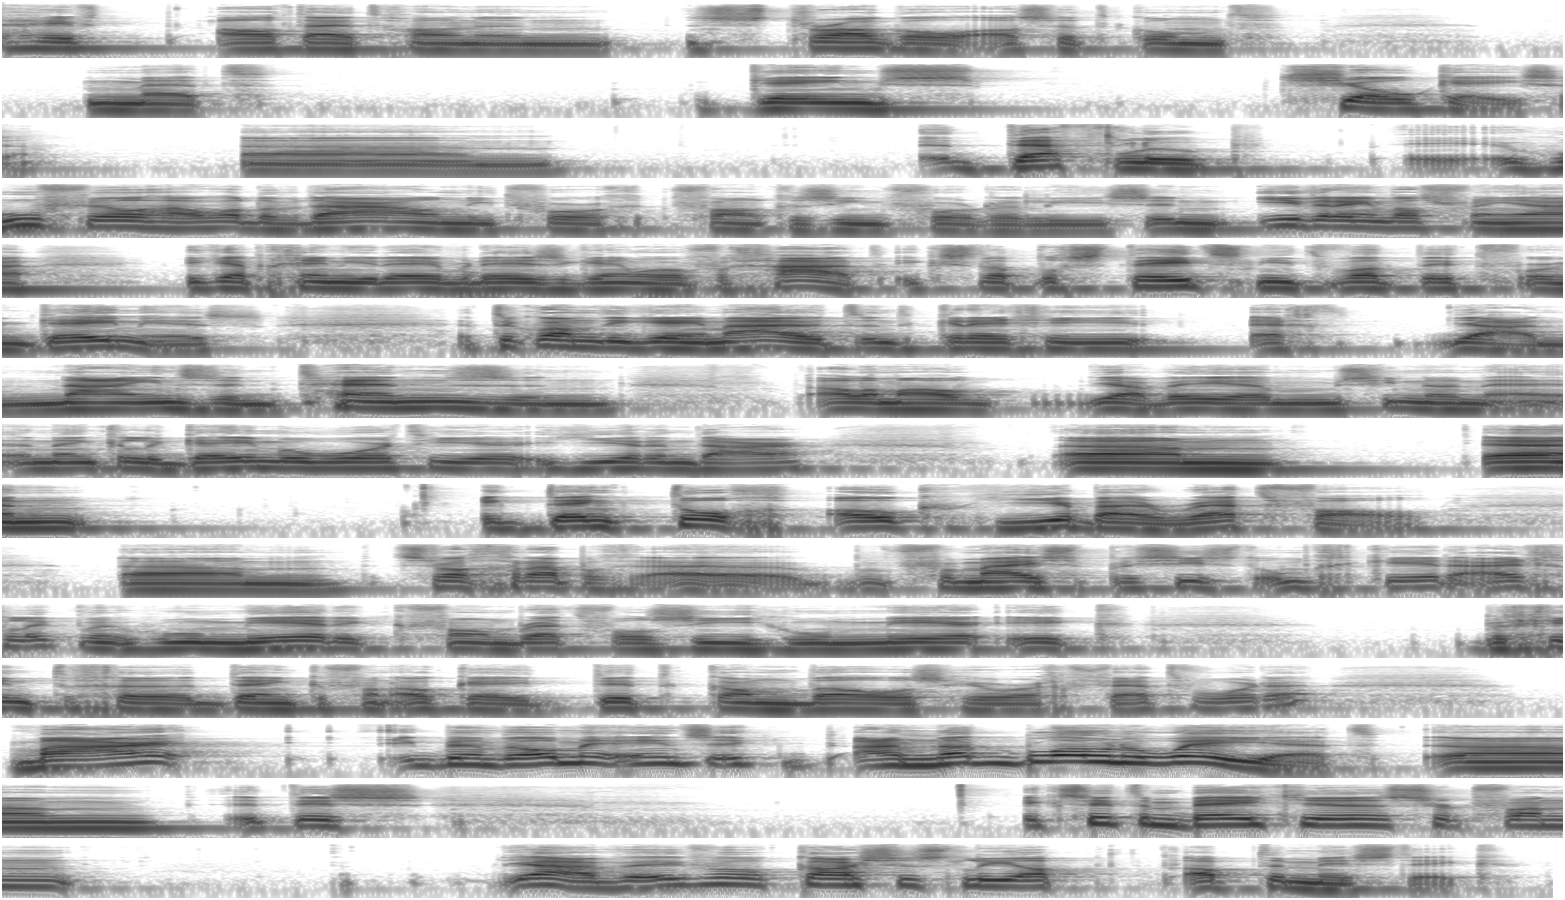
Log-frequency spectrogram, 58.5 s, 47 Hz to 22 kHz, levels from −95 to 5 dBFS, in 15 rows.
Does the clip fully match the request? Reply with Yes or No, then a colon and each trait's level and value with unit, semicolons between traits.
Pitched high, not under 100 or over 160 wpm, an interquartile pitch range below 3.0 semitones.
No: low, 130 Hz; average, 155 wpm; narrow, 2.6 semitones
